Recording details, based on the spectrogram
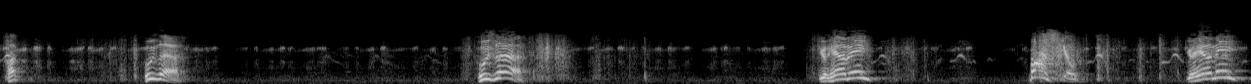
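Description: An actor playing a middle-aged, bullying colonial colonel with a rigid, peremptory military manner in a drama. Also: male voice, medium pitch, very animated, normal speed, natural voice. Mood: alarmed, defiant. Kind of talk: dramatic acting. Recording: dull lo-fi sound with faint noise.

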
